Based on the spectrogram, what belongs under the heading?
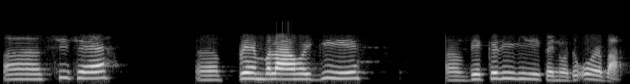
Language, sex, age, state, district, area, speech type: Manipuri, female, 45-60, Manipur, Kangpokpi, urban, conversation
